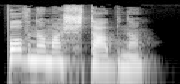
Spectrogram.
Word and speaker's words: повномасштабна: Або якщо швидко говорити, то ми не вимовляємо букву «с». Ми говоримо «повномасштабна».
